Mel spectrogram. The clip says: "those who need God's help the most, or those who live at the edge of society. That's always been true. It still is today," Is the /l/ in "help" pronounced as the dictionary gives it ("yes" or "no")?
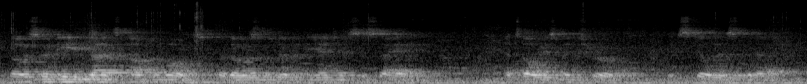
no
